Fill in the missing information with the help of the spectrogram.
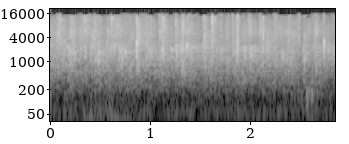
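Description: An audience claps for Jesus in sustained, dense applause, a steady crackling wash of many hands with no pauses, fairly loud throughout.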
